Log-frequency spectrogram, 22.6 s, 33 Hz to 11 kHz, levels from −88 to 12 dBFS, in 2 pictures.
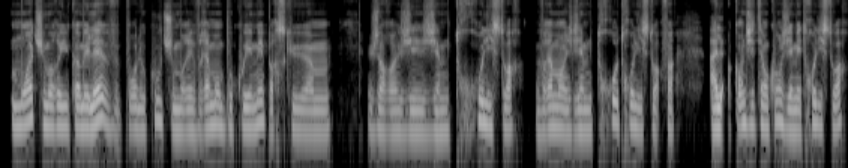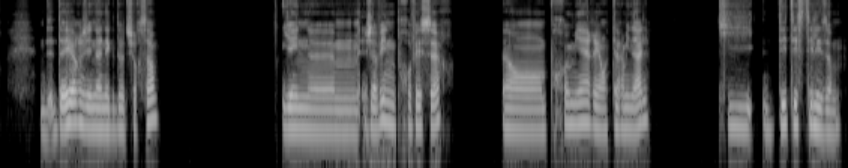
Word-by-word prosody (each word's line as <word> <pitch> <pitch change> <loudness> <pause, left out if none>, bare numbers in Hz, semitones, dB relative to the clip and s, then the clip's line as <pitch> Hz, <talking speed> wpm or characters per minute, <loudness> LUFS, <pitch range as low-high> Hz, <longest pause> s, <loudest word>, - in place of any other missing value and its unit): moi, 150 +4 +2
tu 185 - +2
m'aurais 145 0 0
eu 140 - -4
comme 140 +1 0
élève 140 -3 +3
pour 135 0 -5
le 130 -1 -5
coup, 175 +5 -7
tu 135 - +3
m'aurais 125 0 -2
vraiment 135 +4 -1
beaucoup 135 0 -6
aimé, 140 +5 0
parce - - +2
que, 125 -2 -5
hem, 120 0 -3 0.5
genre, 125 -2 -2
heu, - - -5
j'ai 120 0 -1
j'aime 120 +1 -1
trop 135 +5 -4
l'Histoire, 140 -3 +1 0.2
vraiment, 135 +2 -1
j'aime 125 +1 -2
trop 170 +3 -4
trop 150 0 -3
l'Histoire 130 -2 -1
enfin, - - -3 0.5
à 135 - +4
l 135 - +5
quand 150 +2 -1
j'étais 150 0 +4
en 140 - 0
cours, 170 +4 -3
j'aimais 125 -3 +1
trop 160 - -3
l'Histoire, 145 0 0 0.5
d - - -5
d'ailleurs, 150 +6 +5
j'ai 140 - +3
une 135 - 0
anecdote 130 -1 0
sur 130 - +2
ça. 170 +2 +3 1.7
Il 135 - -1
y 135 - +6
a - - +5
une, 125 -1 -1
mmh, - - -3
j'avais 135 +5 +4
une 155 -3 -1
professeure, 145 +3 +4 0.7
heu, - - -2
en 125 0 0
1re 155 0 -1
et 140 - +3
en 130 0 -2
terminale, 135 +5 0 0.9
qui 140 -2 -2 0.3
détestait 150 0 +2
les 135 -3 +1
hommes, 120 +1 -4
135 Hz, 165 wpm, -25 LUFS, 125-145 Hz, 1.7 s, y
